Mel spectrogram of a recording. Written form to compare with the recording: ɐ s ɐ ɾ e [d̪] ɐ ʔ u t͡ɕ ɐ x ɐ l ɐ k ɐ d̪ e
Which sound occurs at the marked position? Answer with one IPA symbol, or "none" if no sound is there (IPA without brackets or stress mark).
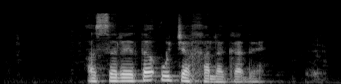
t̪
